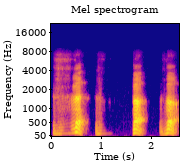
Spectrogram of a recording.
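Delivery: buzzing "v", each one separate; low, held "v" with a short release; voiced V sound. Shown as a demonstration. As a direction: make the "v" vibrate in the throat. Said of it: "Agora, se eu faço v".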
